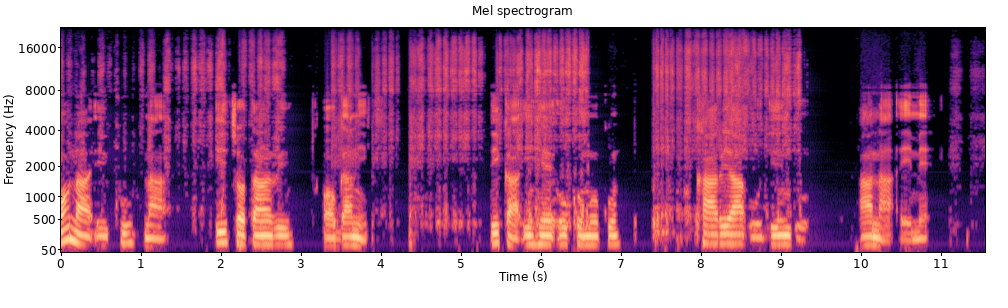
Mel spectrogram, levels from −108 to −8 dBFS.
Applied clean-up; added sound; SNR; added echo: classical method spectral subtraction.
